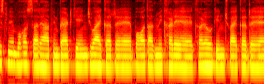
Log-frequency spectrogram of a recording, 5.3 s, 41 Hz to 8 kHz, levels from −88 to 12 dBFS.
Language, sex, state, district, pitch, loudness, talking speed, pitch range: Hindi, male, Chandigarh, Chandigarh, 125 Hz, -16 LUFS, 240 wpm, 120-130 Hz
